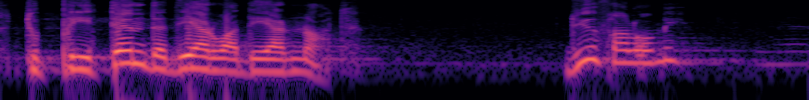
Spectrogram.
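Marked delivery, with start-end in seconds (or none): none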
